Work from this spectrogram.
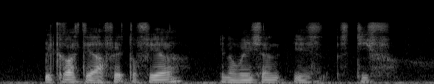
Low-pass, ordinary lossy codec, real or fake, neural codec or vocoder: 7.2 kHz; none; real; none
